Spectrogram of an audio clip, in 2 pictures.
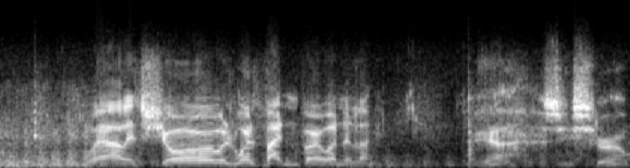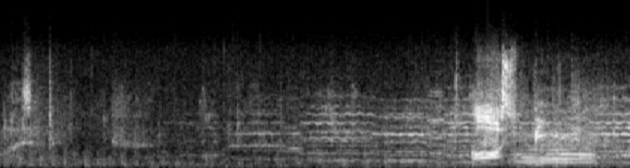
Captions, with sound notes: It sure was worth fighting, wasn't it, Lucky? [ SIGHING ] Yeah, she sure was. [ EVOCATIVE MUSIC ] Oh, Speedy.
